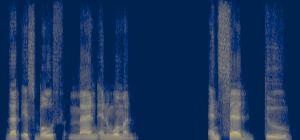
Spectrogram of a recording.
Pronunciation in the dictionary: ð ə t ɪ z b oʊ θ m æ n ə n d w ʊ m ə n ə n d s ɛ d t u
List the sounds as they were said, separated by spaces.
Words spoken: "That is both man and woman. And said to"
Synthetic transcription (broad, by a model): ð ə t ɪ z b oʊ θ m æ n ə n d w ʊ m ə n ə n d s ɛ d t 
